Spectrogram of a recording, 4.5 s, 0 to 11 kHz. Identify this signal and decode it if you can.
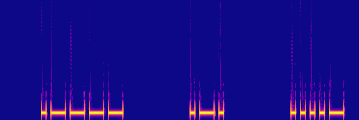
Morse code, heard as a keyed tone, about 20 wpm, spaced as for 8 wpm, 700 Hz. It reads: 1R4
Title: 053 Lesson 10e - Letter r - Three Characters 20wpm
